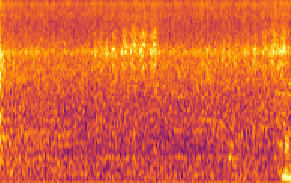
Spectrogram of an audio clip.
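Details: Hive of honey bees during colony unification, the separating boards taken out after roughly five days; continuous even buzzing of many bees, a broad, airy hum without breaks and a faint rise in loudness at the end.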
